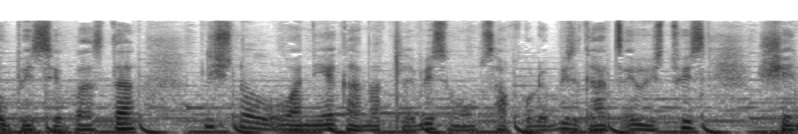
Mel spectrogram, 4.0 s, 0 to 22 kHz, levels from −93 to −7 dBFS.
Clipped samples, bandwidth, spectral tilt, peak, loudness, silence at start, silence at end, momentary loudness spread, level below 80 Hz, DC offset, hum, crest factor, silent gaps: under 0.1%; 12 kHz; -5 dB/octave; -2 dBFS; -18 LUFS; 0 s; 0 s; 3 LU; -22 dBFS; under 0.1%; none; 14 dB; none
